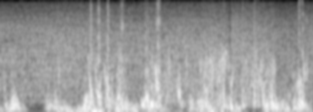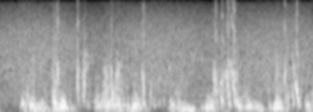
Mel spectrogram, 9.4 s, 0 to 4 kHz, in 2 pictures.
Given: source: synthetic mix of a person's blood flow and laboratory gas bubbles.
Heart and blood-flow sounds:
Doppler ultrasound of blood flow; precordium
1.31-1.70 s: bubbles
1.79-1.90 s: bubbles
2.10-2.83 s: bubbles
3.03-3.54 s: bubbles
3.60-4.17 s: bubbles
4.42-4.64 s: bubbles
5.00-5.16 s: bubbles
5.46-5.62 s: bubbles
5.83-6.08 s: bubbles
6.21-6.61 s: bubbles
6.81-7.29 s: bubbles
7.88-8.32 s: bubbles
8.80-9.25 s: bubbles
9.37-9.40 s: bubbles
From the record:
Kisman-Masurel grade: 233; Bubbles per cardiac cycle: several, 3 to 8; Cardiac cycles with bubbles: 50 to 99%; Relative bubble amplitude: loud (0.450 to 0.775); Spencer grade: 3 (all of the cardiac periods contain showers or single bubble signals, but not dominating or overriding the cardiac motion signals); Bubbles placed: anywhere in the cardiac cycle

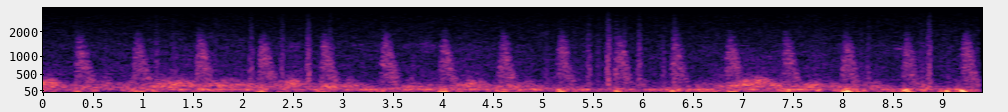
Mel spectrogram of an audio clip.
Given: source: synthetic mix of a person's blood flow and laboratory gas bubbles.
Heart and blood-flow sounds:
Doppler ultrasound of blood flow; subclavian vein
no bubbles
From the record:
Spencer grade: 0 (complete lack of bubble signals)

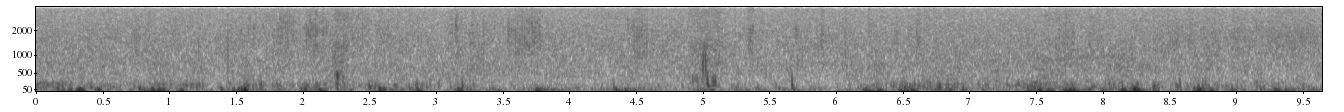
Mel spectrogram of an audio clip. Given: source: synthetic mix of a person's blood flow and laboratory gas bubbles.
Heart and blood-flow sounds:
Doppler ultrasound of blood flow; subclavian vein
2.23-2.35 s: bubbles
4.89-5.13 s: bubbles
From the record:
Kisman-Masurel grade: 112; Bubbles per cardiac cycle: 1 to 2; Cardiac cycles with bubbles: 1 to 10%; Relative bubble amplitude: moderate (0.250 to 0.450); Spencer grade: 1 (occasional bubble signal discernible with the cardiac motion signal, with majority of cardiac periods free of bubbles); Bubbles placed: anywhere in the cardiac cycle

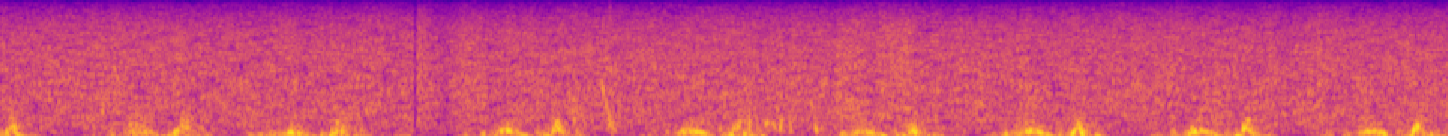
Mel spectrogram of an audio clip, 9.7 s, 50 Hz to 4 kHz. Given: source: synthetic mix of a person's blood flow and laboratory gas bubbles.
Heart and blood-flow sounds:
Doppler ultrasound of blood flow; precordium
3.76-4.17 s: bubbles
4.85-5.53 s: bubbles
From the record:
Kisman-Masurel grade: 221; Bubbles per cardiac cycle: several, 3 to 8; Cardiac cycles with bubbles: 10 to 50%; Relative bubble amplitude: barely perceptible (0.100 to 0.250); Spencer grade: 2 (many but less than half of the cardiac periods contain bubble signals, singularly or in groups); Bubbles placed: only in the low amplitude regions of the cardiac cycle

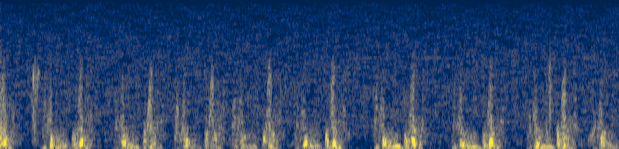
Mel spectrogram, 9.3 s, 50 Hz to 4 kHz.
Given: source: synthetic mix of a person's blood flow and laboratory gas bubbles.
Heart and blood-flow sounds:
Doppler ultrasound of blood flow; precordium
0.00-0.10 s: bubbles
0.45-0.61 s: bubbles
8.18-8.29 s: bubbles
From the record:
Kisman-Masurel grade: 121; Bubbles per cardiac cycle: 1 to 2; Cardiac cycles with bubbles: 10 to 50%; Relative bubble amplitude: barely perceptible (0.100 to 0.250); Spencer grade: 2 (many but less than half of the cardiac periods contain bubble signals, singularly or in groups); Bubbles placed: anywhere in the cardiac cycle

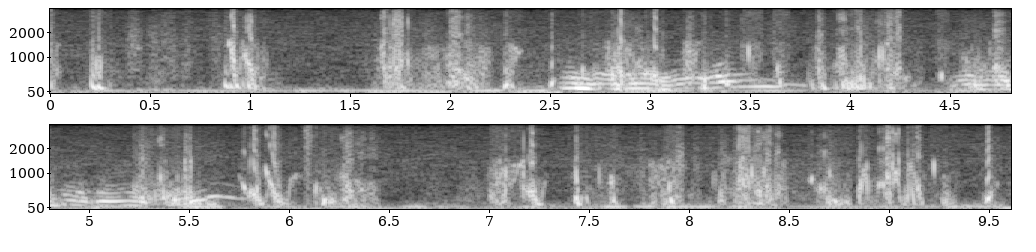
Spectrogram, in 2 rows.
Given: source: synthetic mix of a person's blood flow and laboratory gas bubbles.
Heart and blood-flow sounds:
Doppler ultrasound of blood flow; subclavian vein
0.00-0.07 s: bubbles
0.17-0.30 s: bubbles
0.84-1.09 s: bubbles
1.64-2.36 s: bubbles
2.46-2.55 s: bubbles
2.63-3.08 s: bubbles
3.15-3.31 s: bubbles
3.34-3.56 s: bubbles
3.60-3.70 s: bubbles
3.77-4.33 s: bubbles
4.42-4.50 s: bubbles
4.54-4.85 s: bubbles
5.21-5.66 s: bubbles
5.74-6.46 s: bubbles
6.98-7.29 s: bubbles
7.39-7.67 s: bubbles
7.78-8.02 s: bubbles
8.09-8.50 s: bubbles
8.59-8.82 s: bubbles
8.84-9.35 s: bubbles
9.45-9.56 s: bubbles
9.59-9.62 s: bubbles
From the record:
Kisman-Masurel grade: 232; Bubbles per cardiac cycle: several, 3 to 8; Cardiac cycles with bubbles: 50 to 99%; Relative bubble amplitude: moderate (0.250 to 0.450); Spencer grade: 3 (all of the cardiac periods contain showers or single bubble signals, but not dominating or overriding the cardiac motion signals); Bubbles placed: anywhere in the cardiac cycle

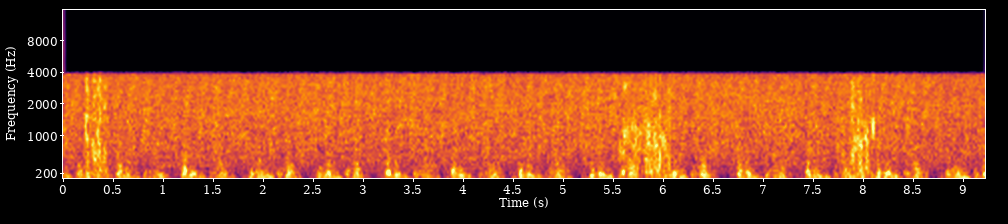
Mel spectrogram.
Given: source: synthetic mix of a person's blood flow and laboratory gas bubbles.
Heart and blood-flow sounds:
Doppler ultrasound of blood flow; precordium
0.00-0.04 s: bubbles
0.12-0.50 s: bubbles
5.54-6.08 s: bubbles
7.80-8.14 s: bubbles
From the record:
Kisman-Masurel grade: 222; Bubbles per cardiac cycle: several, 3 to 8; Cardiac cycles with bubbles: 10 to 50%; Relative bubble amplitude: moderate (0.250 to 0.450); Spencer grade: 2 (many but less than half of the cardiac periods contain bubble signals, singularly or in groups); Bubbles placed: anywhere in the cardiac cycle

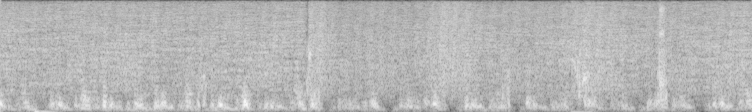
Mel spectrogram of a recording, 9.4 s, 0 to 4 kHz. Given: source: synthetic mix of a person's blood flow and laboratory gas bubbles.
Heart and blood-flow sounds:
Doppler ultrasound of blood flow; precordium
2.46-2.59 s: bubbles
3.82-4.02 s: bubbles
6.25-6.39 s: bubbles
7.13-7.42 s: bubbles
8.19-8.36 s: bubbles
From the record:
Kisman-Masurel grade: 122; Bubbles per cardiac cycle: 1 to 2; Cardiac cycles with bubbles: 10 to 50%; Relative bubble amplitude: moderate (0.250 to 0.450); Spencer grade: 2 (many but less than half of the cardiac periods contain bubble signals, singularly or in groups); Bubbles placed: anywhere in the cardiac cycle

